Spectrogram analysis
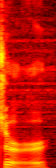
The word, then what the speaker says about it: CIR: The Combustion Integrated Rack, or CIR (pronounced sir), in the Destiny laboratory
